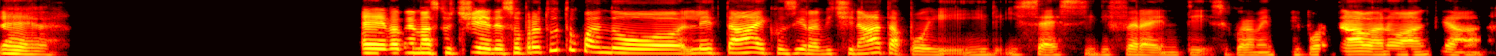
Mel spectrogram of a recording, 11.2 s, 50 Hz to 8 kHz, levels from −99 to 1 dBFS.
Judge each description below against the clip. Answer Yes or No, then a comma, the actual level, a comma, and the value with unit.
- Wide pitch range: Yes, wide, 7.6 semitones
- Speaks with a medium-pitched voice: No, high, 205 Hz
